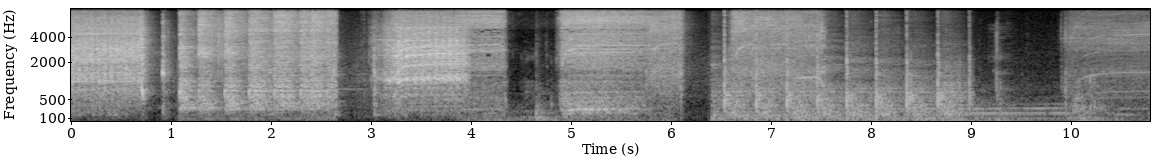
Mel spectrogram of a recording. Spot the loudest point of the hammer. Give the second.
2 s.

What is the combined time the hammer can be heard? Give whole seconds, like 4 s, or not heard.
4 s.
